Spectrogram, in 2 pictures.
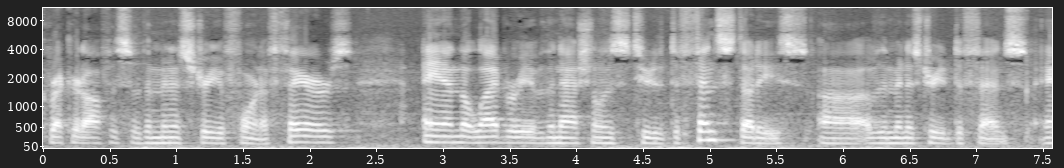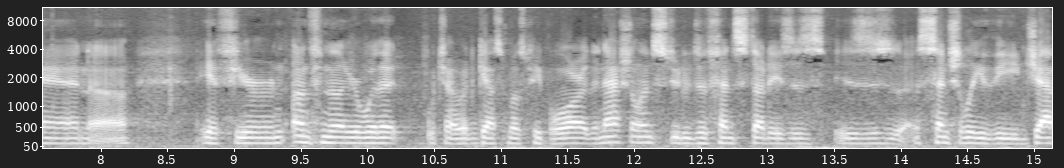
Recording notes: live from the AAS/ICAS (The Association for Asian Studies and the International Convention of Asia Scholars) Conference held in Honolulu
